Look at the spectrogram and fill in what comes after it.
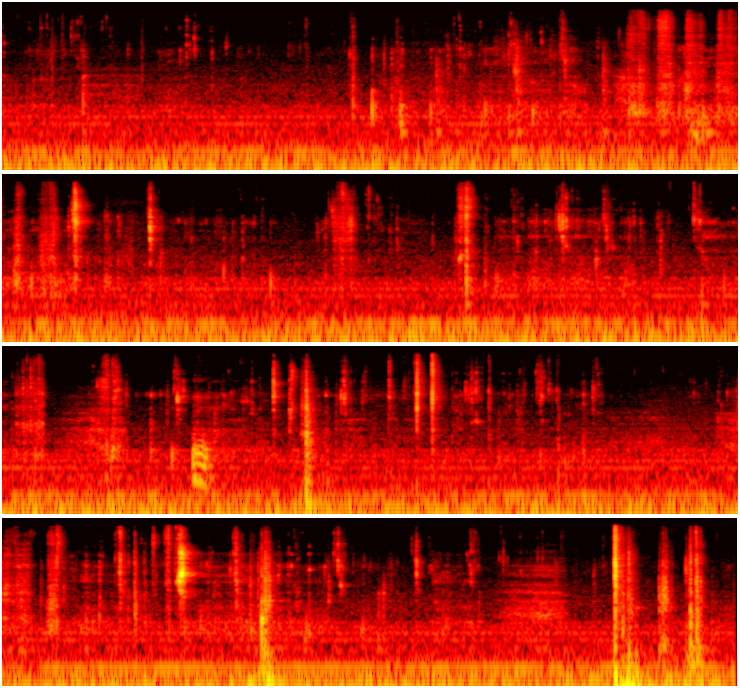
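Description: Close-miked chewing of crab meat, with scattered sharp clicks and cracks as crab-leg shells are picked apart by hand. One louder crack comes about three-quarters of the way through, and a few more near the end.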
